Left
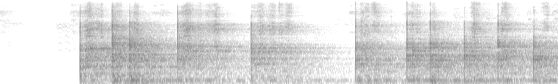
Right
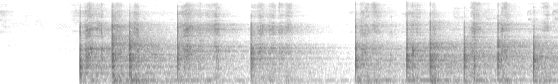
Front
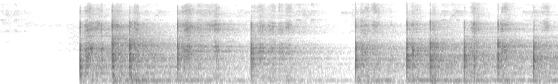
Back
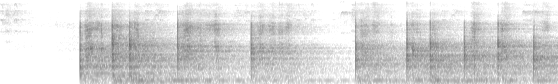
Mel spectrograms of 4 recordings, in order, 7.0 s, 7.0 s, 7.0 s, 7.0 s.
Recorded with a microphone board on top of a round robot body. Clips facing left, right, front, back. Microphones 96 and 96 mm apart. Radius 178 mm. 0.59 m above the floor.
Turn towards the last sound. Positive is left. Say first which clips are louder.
# right 8 dB, front 3 dB
turn(degrees=-60)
